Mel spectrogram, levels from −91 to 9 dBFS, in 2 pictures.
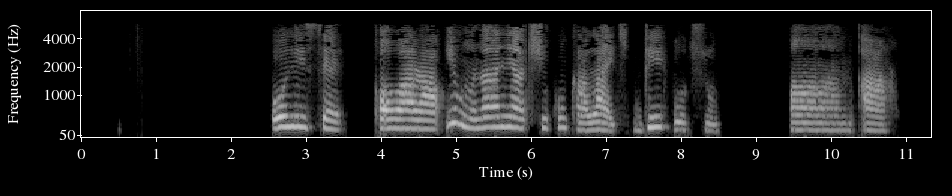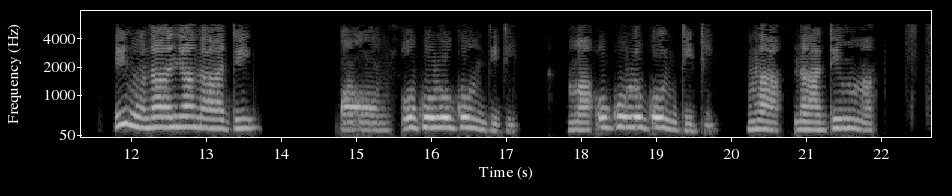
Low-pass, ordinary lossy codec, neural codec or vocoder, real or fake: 7.2 kHz; MP3, 24 kbps; codec, 16 kHz, 1 kbps, FreqCodec, smaller model; fake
